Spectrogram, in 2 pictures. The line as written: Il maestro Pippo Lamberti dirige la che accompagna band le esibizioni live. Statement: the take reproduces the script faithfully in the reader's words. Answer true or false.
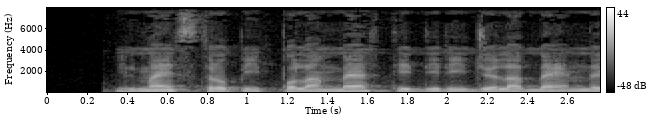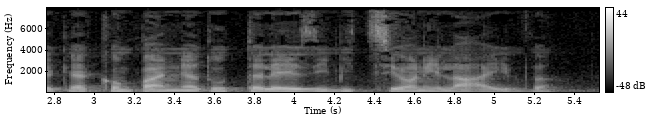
false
